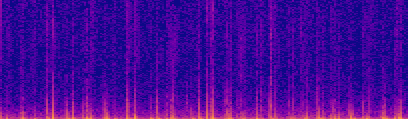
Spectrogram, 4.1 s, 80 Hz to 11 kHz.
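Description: A hand-sized, solid yellow-orange synthetic foam sponge is tapped with fingertips near the microphones, producing about 26 soft, deep, muffled thumps in a quick, steady rhythm. Each tap is short and dull with almost no ring, sitting low around 74 Hz with no bright top.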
